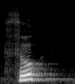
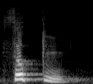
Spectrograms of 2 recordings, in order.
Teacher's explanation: There's a breath of air, very small breath of air that's coming out after the kaf itself. Without it, you say something like thukl. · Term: hams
